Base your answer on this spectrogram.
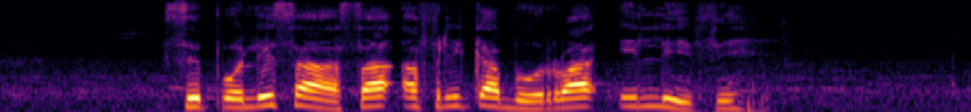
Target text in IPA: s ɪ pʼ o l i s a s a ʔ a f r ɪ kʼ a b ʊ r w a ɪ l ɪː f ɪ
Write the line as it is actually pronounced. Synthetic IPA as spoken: s ɪ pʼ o l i s a s a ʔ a f r i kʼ a b ʊ r w a ɪ l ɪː f ɪ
